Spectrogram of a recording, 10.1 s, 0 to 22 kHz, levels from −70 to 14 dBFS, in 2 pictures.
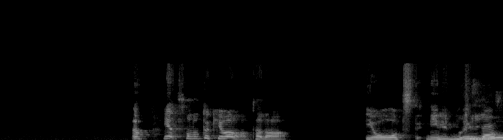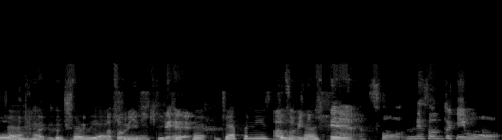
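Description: No technical faults were found in this speech recording, so there is nothing to log.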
